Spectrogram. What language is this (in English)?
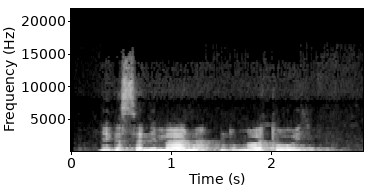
Kinyarwanda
